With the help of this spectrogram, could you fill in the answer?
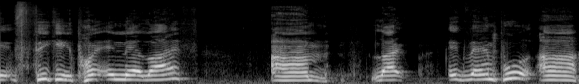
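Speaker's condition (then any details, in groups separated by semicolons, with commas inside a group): Cerebral palsy; from birth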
